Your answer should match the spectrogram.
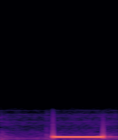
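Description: A telephone busy tone sounds after a call drops: one steady, mid-pitched beep lasting about half a second, over a faint low hum.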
